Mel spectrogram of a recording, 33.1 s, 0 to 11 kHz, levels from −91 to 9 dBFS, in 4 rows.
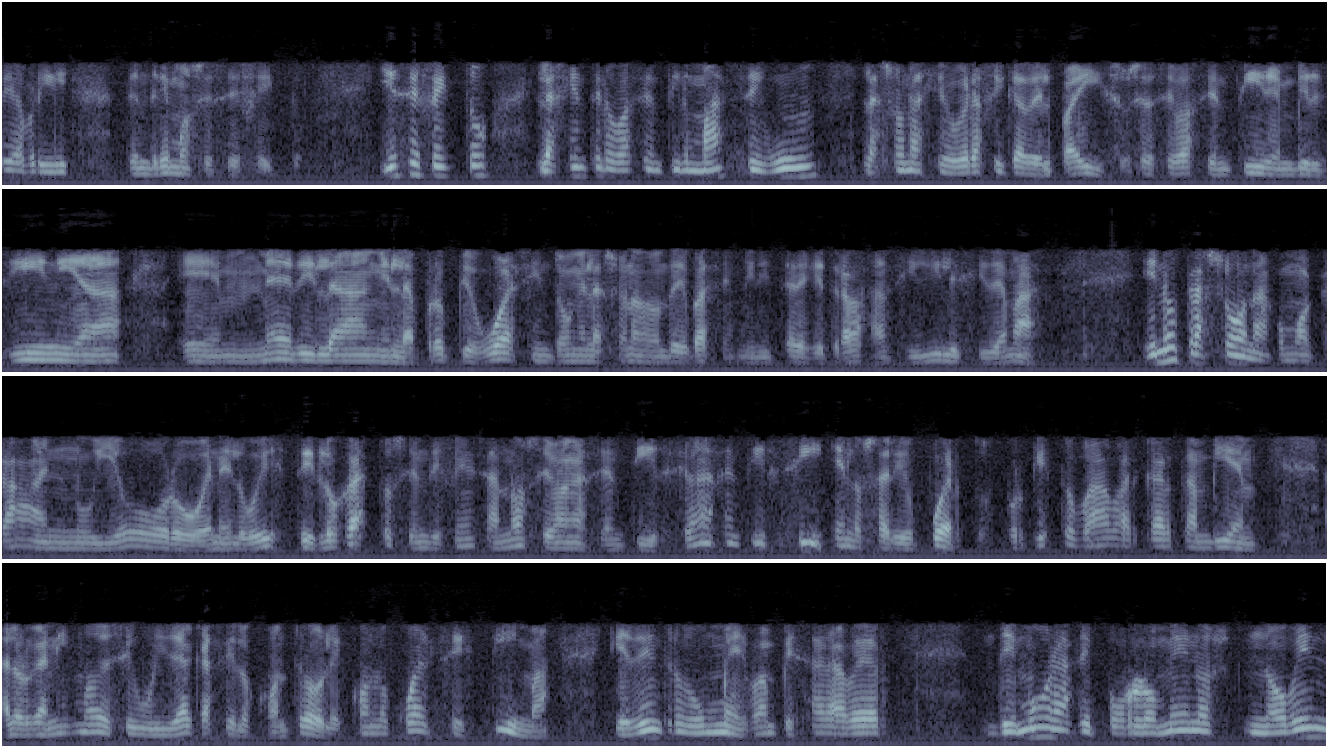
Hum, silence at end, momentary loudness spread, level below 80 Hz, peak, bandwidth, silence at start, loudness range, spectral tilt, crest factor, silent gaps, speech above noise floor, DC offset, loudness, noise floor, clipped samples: none; 0 s; 11 LU; -60 dBFS; -10 dBFS; 7.2 kHz; 0 s; 4 LU; -6 dB/octave; 20 dB; none; 19 dB; under 0.1%; -30 LUFS; -50 dBFS; under 0.1%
